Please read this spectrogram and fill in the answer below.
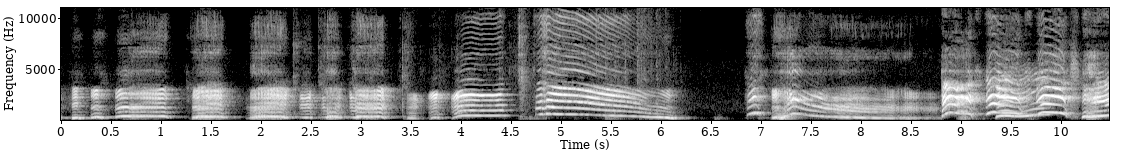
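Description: A person laughing in quick repeated bursts, then two long falling vocal cries with a short break between them, and a wavering voice near the end.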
